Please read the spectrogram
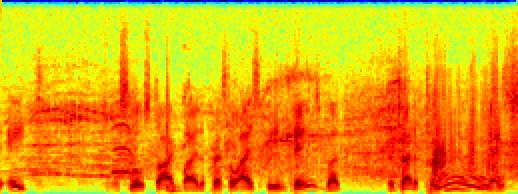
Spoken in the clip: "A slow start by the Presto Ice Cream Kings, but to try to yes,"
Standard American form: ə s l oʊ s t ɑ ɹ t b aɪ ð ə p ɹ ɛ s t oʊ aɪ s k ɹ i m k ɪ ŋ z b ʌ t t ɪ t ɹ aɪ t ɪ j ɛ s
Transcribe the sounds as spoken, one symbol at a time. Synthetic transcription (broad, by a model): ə s l oʊ s t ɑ ɹ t b aɪ ð ə p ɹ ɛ s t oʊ aɪ s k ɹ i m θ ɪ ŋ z b ʌ t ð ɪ t ɹ aɪ t ɪ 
